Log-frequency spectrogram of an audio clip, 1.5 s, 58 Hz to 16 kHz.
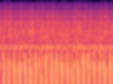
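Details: Ariens ST1128 28" two-stage snowblower, 11HP Tecumseh Snow King engine, on a cold day, after pilot jet cleaning fixed the surge: quick, even single-cylinder firing, no hunting or surging; runs perfectly.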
